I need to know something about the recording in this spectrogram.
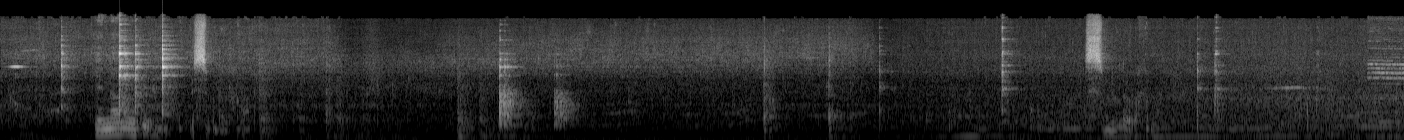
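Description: Onion and ginger-garlic paste frying in oil in a karahi, a steady low sizzle, as chopped tomatoes are tipped in and a steel ladle stirs and scrapes against the pan. Scattered clicks and scrapes from the ladle are heard over the sizzle.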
